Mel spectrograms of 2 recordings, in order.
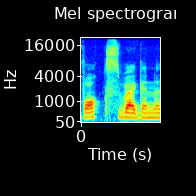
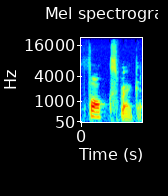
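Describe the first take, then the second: First: The word begins with a V sound. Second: The word begins with an F sound. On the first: The speaker calls it wrong. "ਅਸੀਂ ਕਹਿੰਦੇ ਹਾਂ" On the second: The speaker calls it right. "Exact ਇਹਦਾ ਉਚਾਰਨ"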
